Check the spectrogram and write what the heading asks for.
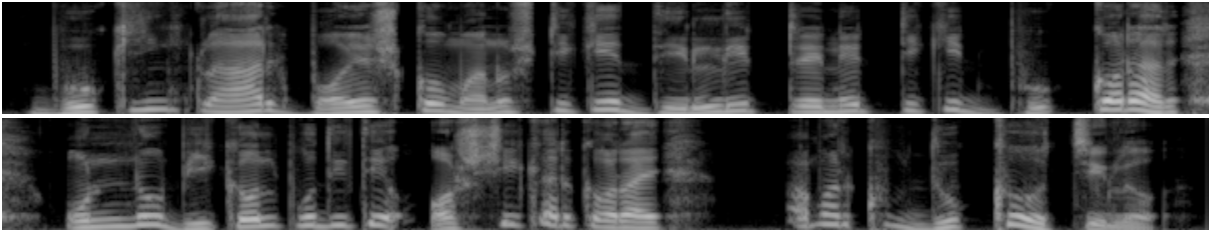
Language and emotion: Bengali, sad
